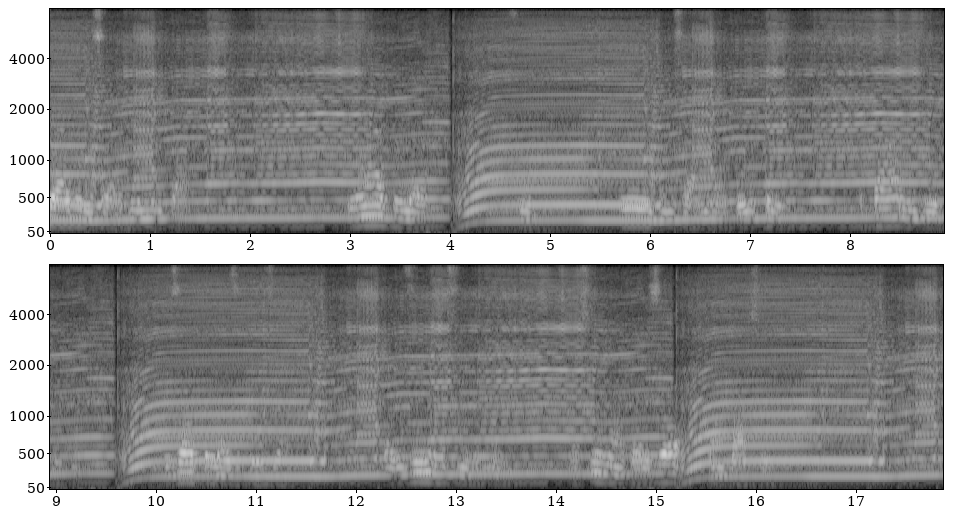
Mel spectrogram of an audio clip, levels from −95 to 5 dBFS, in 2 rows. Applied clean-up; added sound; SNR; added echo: none; Domestic sounds, home sounds; -3 dB; reverberation time 0.3 s.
